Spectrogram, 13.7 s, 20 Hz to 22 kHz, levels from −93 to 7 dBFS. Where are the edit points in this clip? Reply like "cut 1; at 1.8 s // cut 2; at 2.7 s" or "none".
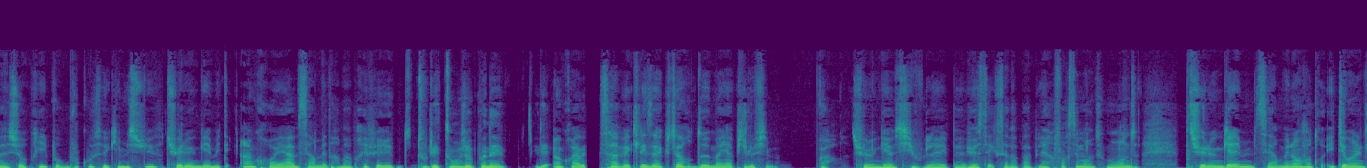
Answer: cut 1; at 4.0 s // cut 2; at 7.4 s // cut 3; at 9.7 s // cut 4; at 11.9 s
